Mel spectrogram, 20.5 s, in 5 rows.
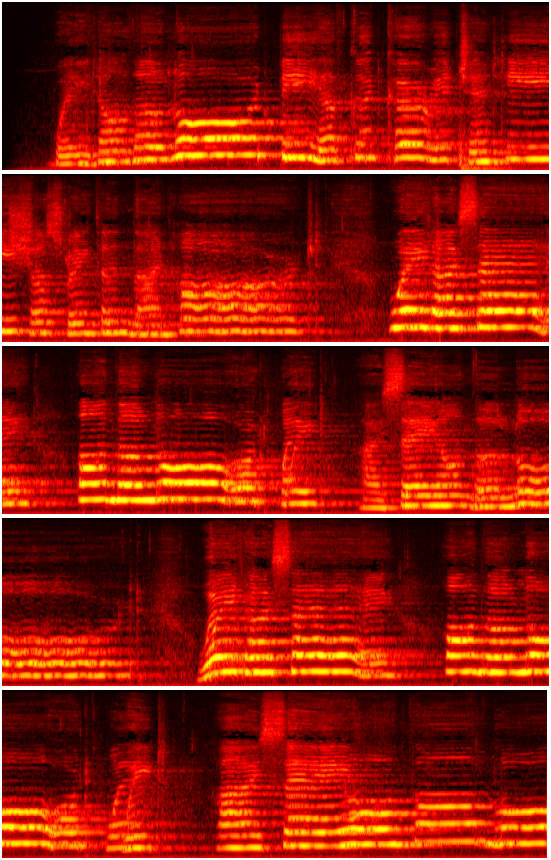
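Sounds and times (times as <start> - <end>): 
a cappella scripture song: 0.4 - 20.4.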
